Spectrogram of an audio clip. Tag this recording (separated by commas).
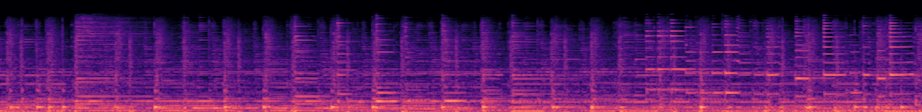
Guitar, Musical instrument, Music, Plucked string instrument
